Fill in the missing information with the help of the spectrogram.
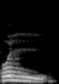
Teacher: Huruf la itu di samping ujung samping lidah. Nah, lidahnya enggak metu.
